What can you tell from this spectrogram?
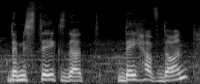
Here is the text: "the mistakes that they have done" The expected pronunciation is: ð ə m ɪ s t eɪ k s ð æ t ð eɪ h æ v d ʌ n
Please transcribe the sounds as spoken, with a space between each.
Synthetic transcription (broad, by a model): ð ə m ɪ s t eɪ k s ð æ t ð eɪ h æ v d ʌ n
